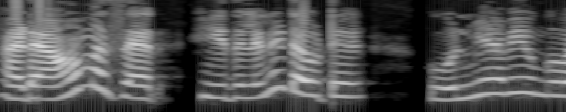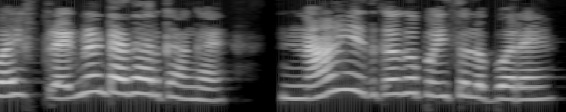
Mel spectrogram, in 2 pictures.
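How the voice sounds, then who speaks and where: A composed female doctor from a cartoon, measured and reassuring in a high, clear voice. The sound is dry and somewhat dull. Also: animated, no echo.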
